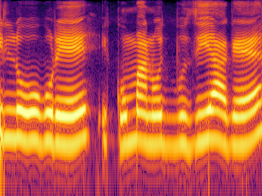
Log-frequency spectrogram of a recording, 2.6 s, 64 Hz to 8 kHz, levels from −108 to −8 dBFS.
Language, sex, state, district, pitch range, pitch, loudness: Chakma, female, Tripura, Unakoti, 230-255 Hz, 240 Hz, -12 LUFS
